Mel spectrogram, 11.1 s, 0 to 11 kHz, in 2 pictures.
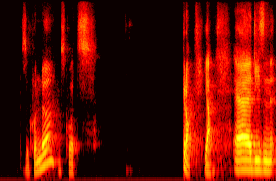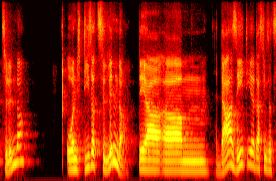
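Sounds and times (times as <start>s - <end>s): man talking: 0.4s - 2.0s, 3.6s - 6.2s, 6.8s - 11.0s.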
